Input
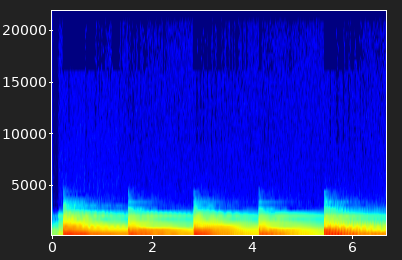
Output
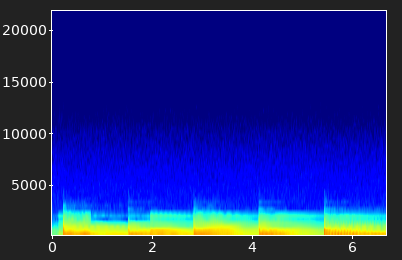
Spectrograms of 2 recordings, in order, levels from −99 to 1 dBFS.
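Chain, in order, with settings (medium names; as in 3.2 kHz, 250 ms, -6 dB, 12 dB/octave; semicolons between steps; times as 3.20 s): hum notches 50/100/150 Hz; compression 16:1, threshold -19 dBFS, peak gain reduction 9 dB; 0.76–1.96 s: static phaser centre 340 Hz, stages 8; word length cut 10-bit, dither none; distance through air 78 m; trim -4.5 dB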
